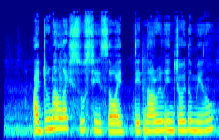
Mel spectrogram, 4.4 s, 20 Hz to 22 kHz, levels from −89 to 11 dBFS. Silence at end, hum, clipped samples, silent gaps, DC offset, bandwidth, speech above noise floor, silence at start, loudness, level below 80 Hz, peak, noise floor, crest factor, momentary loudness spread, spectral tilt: 0.1 s; none; under 0.1%; none; under 0.1%; 16.5 kHz; 25 dB; 0.3 s; -24 LUFS; -82 dBFS; -6 dBFS; -48 dBFS; 20 dB; 8 LU; -5 dB/octave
